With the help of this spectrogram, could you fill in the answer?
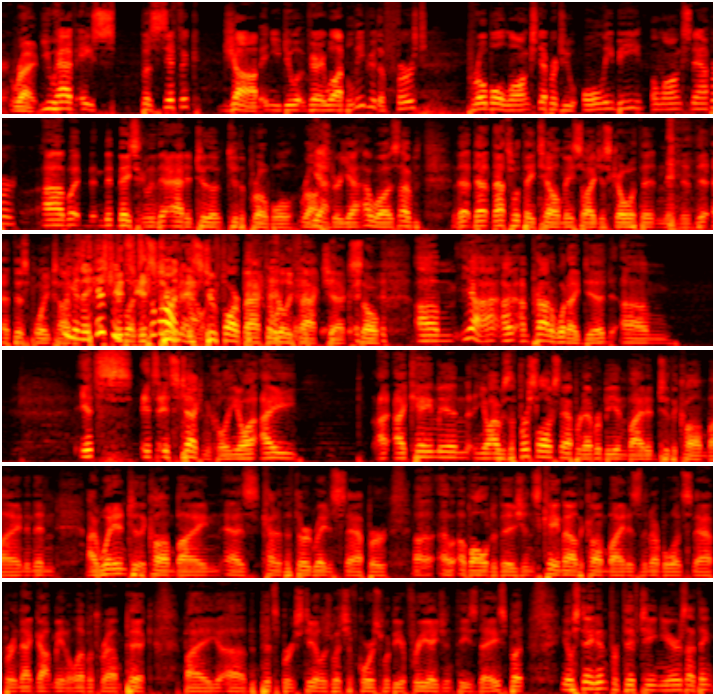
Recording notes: live from Hollywood Casino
